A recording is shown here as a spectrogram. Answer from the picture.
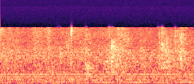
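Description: Quiet room tone with a steady low electrical hum and two faint clicks about a second and a second and a half in.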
